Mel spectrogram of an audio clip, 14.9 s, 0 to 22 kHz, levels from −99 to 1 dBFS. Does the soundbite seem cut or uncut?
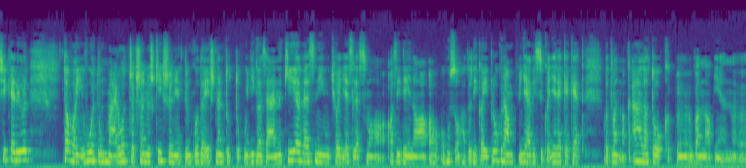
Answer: cut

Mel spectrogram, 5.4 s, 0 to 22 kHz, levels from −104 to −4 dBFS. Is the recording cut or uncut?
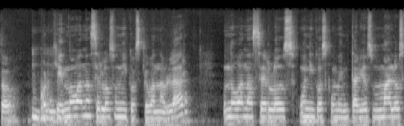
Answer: cut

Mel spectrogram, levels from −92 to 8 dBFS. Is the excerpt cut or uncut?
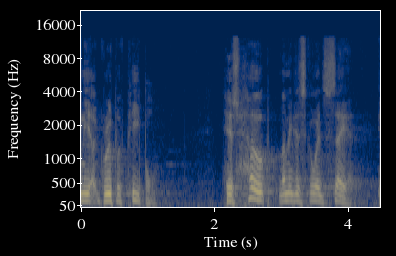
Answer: uncut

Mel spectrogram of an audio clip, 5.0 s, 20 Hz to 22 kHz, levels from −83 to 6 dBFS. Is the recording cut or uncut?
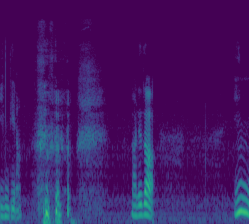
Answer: uncut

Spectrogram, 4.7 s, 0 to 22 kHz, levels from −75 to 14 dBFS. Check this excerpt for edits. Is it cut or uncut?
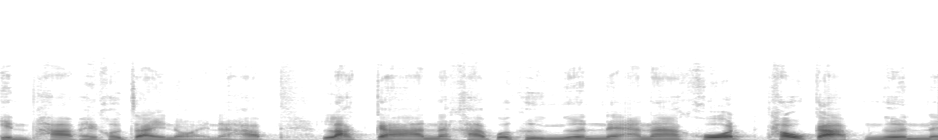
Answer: cut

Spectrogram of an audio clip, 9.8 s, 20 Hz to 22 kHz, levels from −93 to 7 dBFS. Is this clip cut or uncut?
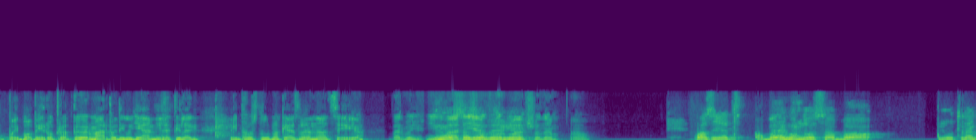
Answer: cut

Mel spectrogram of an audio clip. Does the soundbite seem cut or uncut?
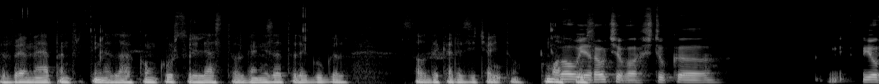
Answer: cut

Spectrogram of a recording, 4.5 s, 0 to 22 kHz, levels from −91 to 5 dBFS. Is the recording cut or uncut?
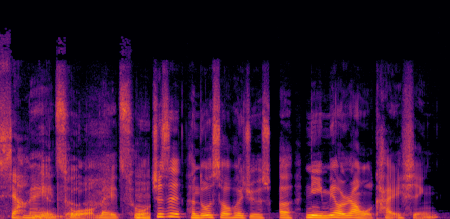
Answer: cut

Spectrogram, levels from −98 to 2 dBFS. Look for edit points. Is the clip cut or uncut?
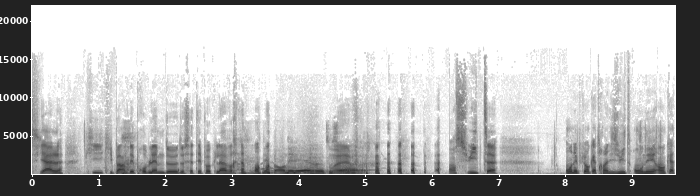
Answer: uncut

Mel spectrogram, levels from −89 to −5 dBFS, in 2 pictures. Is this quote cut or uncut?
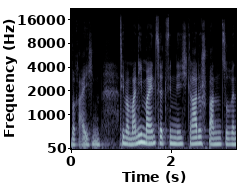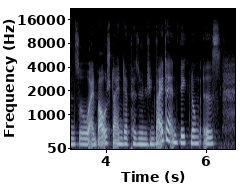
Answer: uncut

